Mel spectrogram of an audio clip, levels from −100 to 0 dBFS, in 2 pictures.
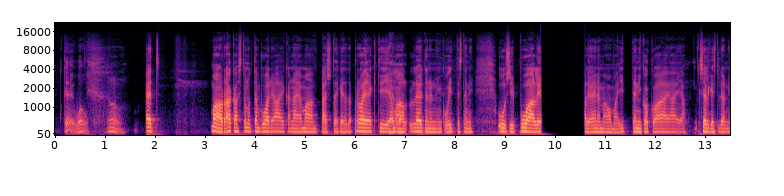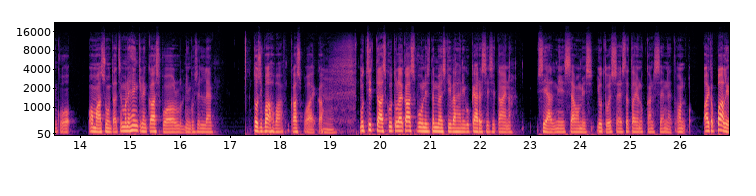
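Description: An audio dropout to silence runs from 9.71 to 10.59 s: the speech cuts off abruptly and roughly 0.88 s of silence follows, with no room tone, before it resumes mid-flow. The input was likely lost briefly while recording continued writing silence.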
